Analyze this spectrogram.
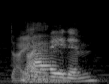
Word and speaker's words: diadem: It was a diadem. How do you say that word? Diadem. Diadem. That's the one.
